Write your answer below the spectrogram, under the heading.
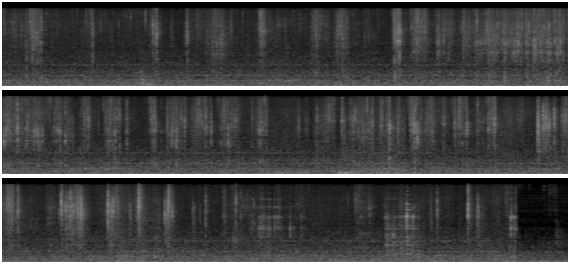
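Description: Gloved hands squishing and pressing soft cookie dough into balls on parchment paper: faint, irregular sticky clicks and crinkling of the gloves and paper.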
